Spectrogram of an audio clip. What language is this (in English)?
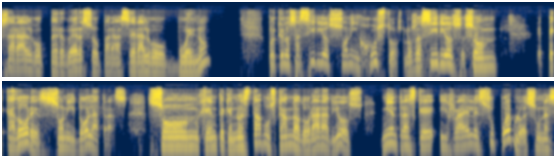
Spanish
